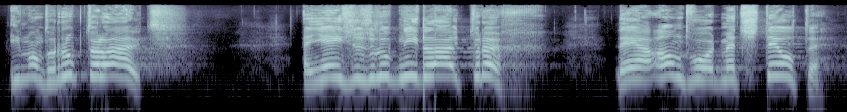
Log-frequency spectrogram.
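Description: Male pastor, high voice, impassioned sermon, swings from loud to hushed. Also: slow.

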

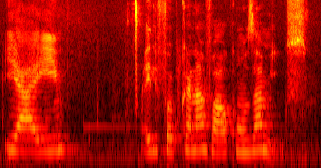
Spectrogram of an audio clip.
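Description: A woman's voice: on the high side, flat delivery, normal speed, soft background music. A woman co-hosting a podcast, telling a personal story in a playful, laughing way. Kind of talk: casual storytelling.

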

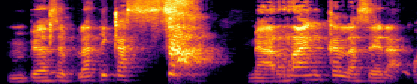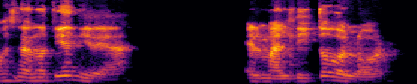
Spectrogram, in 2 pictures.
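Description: A man's voice: mid-range voice, a little fast. A young man with a Mexican accent telling a funny personal story in a casual chat, laughing as he goes. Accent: Mexican Spanish. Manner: animated, laughs through his story.

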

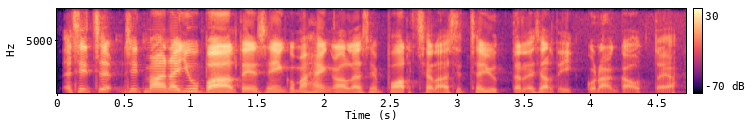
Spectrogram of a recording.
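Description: A speaker chatting casually with roommates and telling a relaxed anecdote. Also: mid-range voice, clear, resonant tone.

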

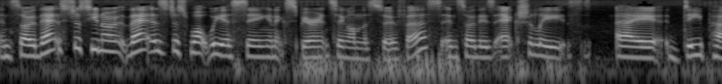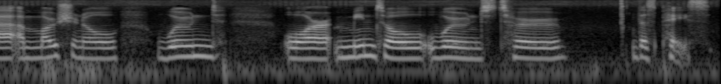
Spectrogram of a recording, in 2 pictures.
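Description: A woman giving casual, encouraging motivational talk as a podcast host, pausing often as she finds her words. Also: on the low side, a little mellow, no room sound. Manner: informal, encouraging, hesitant with pauses. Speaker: podcast host, life coach. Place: outdoors. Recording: outdoors with clear background insect noise.

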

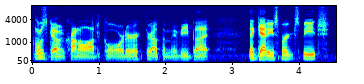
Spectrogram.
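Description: A young man co-hosts a casual podcast, eagerly retelling favorite movie scenes and quoting their lines. His voice sits on the low side, sharp and clean, and he talks a little fast. The recording is dry.

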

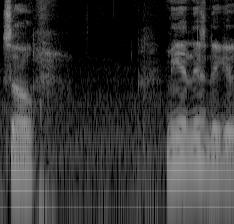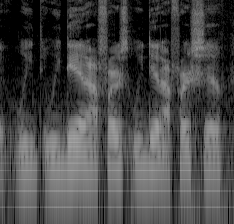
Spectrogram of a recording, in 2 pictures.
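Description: A man's voice: on the high side, flat delivery, slow pace, darkish tone, a little hiss or hum. A man co-hosting a casual chat, telling laid-back stories full of slang and profanity. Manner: laid-back storyteller, laughs through his punchlines. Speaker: podcast co-host.

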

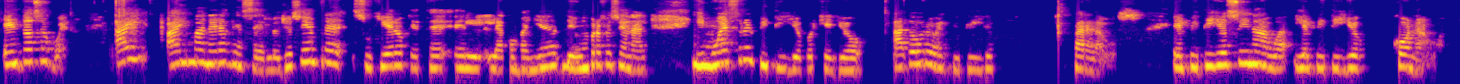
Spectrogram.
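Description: A woman, a vocal coach answering interview questions, explaining warmly with everyday examples like a teacher. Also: a little high, quick pace, dry recording. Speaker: vocal coach, podcast guest.

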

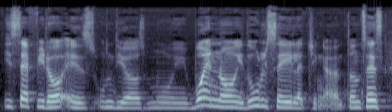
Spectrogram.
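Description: A woman's voice: medium pitch, moderate pace. A young woman with a Mexican accent retelling a myth in casual, joking, profanity-laced chat. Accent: Mexican Spanish.

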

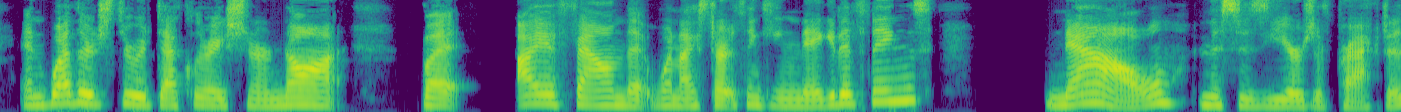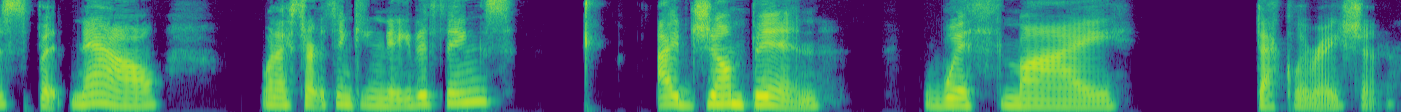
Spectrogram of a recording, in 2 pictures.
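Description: A woman's voice: mid-range voice, fairly bright tone, dry recording, clean studio sound. Earnest woman giving self-help tips. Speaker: podcast guest. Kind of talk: casual podcast talk.

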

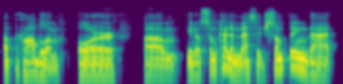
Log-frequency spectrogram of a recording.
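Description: A man's voice: low-pitched, a little slow, fairly bright tone. A man as a guest in a casual interview, explaining his points conversationally and often ending them with "right?".

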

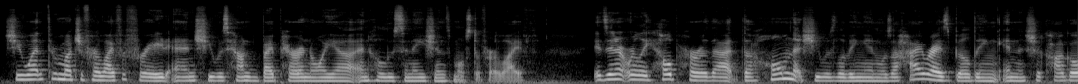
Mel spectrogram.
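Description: A woman's voice: fairly low pitch, normal speed, darkish tone. A woman hosting a true crime podcast, telling the story in a conversational, slightly wry way. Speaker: podcast host.

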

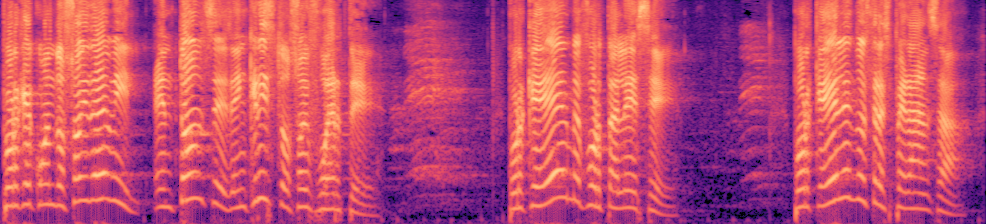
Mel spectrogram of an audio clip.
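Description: A pastor delivers a sermon to his congregation in a high, bright, sing-song voice, taking his time. He fires questions at the listeners and leads them in call-and-response, while the hall adds a long reverb.

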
